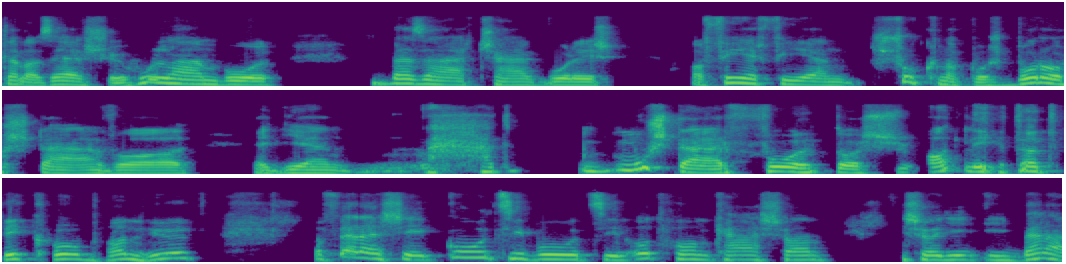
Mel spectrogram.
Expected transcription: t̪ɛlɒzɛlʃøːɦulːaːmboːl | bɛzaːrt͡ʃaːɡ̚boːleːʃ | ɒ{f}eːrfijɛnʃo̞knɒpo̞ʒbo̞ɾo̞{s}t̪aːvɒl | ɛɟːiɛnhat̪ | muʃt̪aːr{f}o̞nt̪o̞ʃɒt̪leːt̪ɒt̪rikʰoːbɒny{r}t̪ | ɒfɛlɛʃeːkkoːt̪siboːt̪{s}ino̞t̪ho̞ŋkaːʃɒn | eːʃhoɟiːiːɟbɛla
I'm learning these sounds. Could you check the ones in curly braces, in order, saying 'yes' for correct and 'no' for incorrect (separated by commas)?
yes, no, yes, no, yes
